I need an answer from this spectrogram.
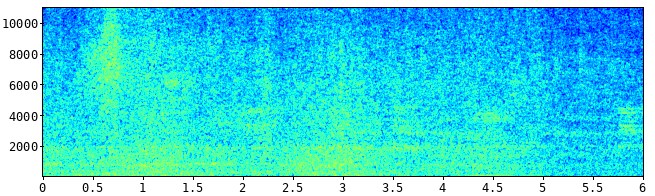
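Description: JR East E233-series electric commuter train running past a station platform: a steady rumble of wheels and motors that eases off slightly near the end.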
